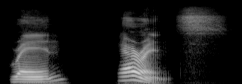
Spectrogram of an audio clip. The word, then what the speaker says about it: grandparents: Grand parents. Gente, esse D é quase mudo, tá? Você não fala grand parents. Não é forte o D.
